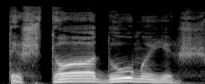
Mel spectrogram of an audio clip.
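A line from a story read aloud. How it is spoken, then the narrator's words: Slow speech. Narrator (Russian): медленно заговорил Нетвердаебл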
